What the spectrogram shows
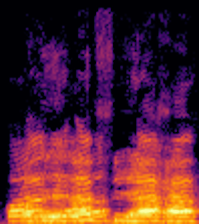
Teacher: قلقلہ واضح ہونا چاہیے، حمزہ کی آواز واضح ہونی چاہیے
